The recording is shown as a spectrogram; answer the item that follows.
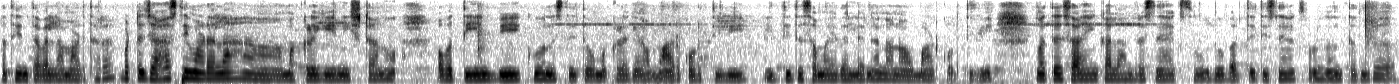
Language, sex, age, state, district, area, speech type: Kannada, female, 60+, Karnataka, Dharwad, rural, spontaneous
